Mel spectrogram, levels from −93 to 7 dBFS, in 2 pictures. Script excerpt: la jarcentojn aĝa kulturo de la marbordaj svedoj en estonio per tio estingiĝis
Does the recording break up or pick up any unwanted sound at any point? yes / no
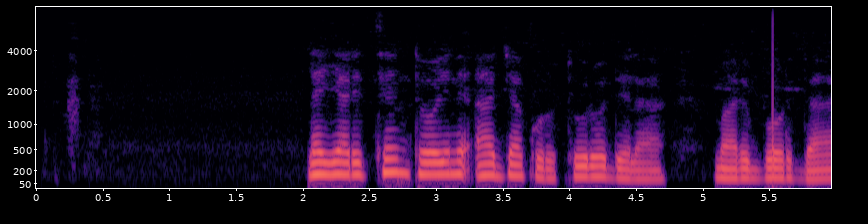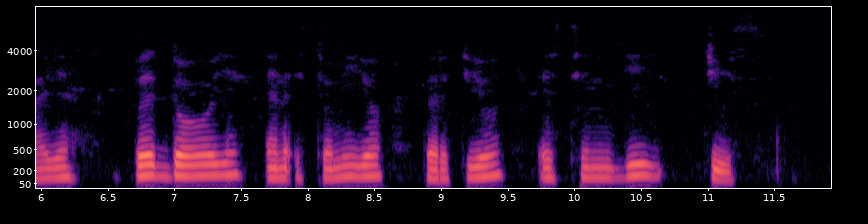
no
